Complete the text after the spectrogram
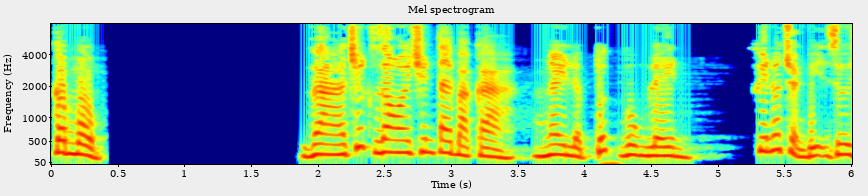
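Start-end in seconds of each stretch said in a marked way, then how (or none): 0.0-0.4 angry silencing. Acted. Mother-in-law silences daughter-in-law.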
